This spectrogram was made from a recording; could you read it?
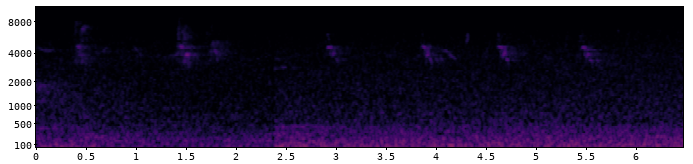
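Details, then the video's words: Male house sparrow chirping constantly at the start of the summer breeding season; short, high, downward-slurred chirps come roughly once a second, faint above a steady low rumble of background noise. "Chirping Sparrow Sounds."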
